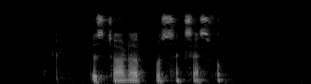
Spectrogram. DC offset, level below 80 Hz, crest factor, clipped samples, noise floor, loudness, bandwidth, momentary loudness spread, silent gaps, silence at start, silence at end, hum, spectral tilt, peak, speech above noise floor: under 0.1%; -64 dBFS; 22 dB; under 0.1%; -70 dBFS; -33 LUFS; 11.5 kHz; 6 LU; none; 0.9 s; 0.9 s; none; -2.5 dB/octave; -16 dBFS; 35 dB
